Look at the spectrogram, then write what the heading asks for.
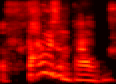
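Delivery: put-on high-pitched, grumbling, complaining old lady voice. Showing the old woman voice from the album's end: old woman voice from Sorry I've Got No Head. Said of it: "the old woman at the end".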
